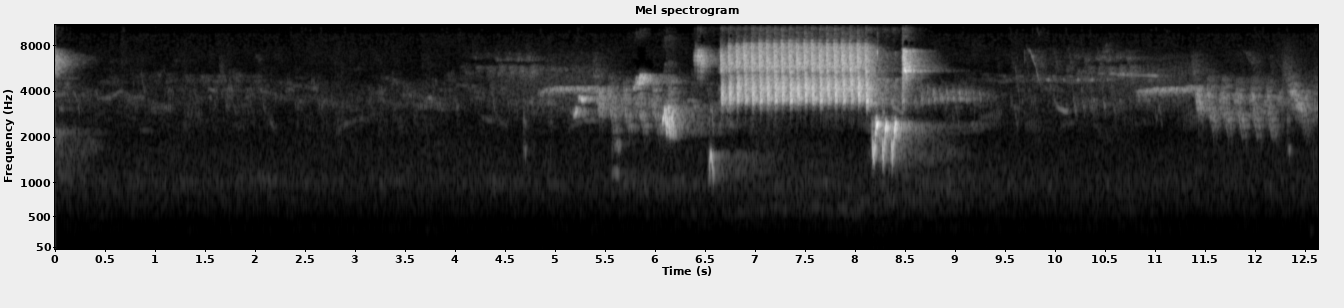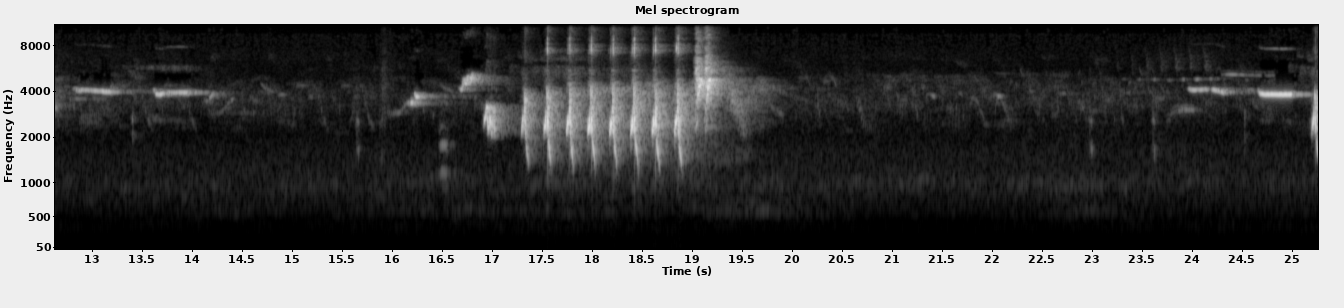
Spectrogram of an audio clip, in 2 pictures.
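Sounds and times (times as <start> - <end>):
common nightingale song: 5.2 - 8.7, 16.2 - 19.4, 24.0 - 25.2.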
